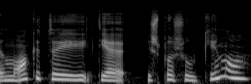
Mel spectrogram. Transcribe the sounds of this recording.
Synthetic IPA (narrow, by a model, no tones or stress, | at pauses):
moːkʲit̪oːjɛɪt̪ʲiɛ | ɪʃpɐʃɐʊkʲɪmoː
